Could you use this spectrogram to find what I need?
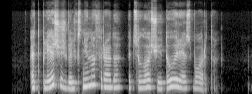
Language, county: Lithuanian, Vilnius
